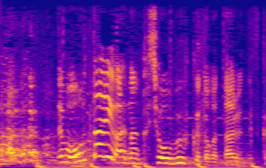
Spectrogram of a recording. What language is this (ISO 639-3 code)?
jpn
